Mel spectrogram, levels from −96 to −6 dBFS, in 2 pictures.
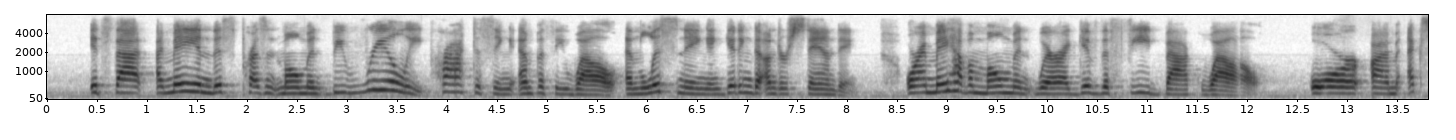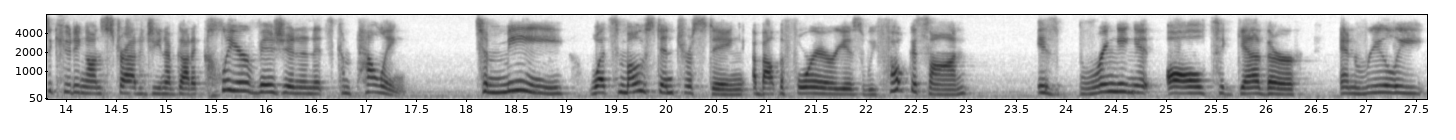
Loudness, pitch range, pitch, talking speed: -26 LUFS, 195-245 Hz, 220 Hz, 140 wpm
